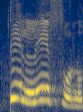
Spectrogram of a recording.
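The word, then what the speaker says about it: teléfono: música américa é isso telefono tem quantas sílabas gente ter lê forno nós temos quatro sílabas cool a penúltima e antepenúltima lê observe a palavra música quantas sílabas tem mu Sica a antepenúltima né o última penúltima e antepenúltima desculpa palavra América quantas sílabas nós temos a merica né Nós temos quatro sílabas última penúltima e antepenúltima Tranquilo nossa professora tá fácil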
